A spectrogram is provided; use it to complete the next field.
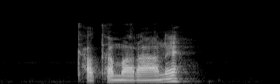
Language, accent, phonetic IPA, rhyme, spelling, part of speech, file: German, Austria, [ˌkatamaˈʁaːnə], -aːnə, Katamarane, noun, De-at-Katamarane.ogg
- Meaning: nominative/accusative/genitive plural of Katamaran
